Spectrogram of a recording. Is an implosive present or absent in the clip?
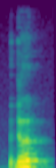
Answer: present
